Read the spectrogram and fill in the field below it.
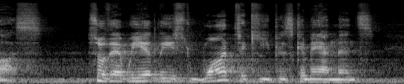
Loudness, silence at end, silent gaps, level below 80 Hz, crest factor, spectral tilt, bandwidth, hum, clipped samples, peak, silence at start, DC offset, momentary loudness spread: -19 LUFS; 0 s; none; -50 dBFS; 18 dB; -5 dB/octave; 19 kHz; none; under 0.1%; -2 dBFS; 0 s; under 0.1%; 13 LU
